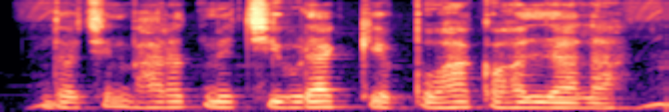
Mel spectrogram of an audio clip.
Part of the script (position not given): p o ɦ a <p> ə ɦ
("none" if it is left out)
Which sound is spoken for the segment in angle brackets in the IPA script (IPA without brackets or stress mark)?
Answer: k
